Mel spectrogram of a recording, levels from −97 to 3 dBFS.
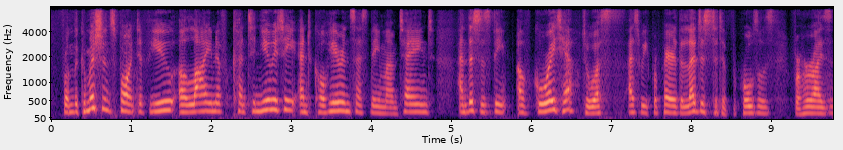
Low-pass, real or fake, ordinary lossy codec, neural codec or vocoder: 7.2 kHz; fake; none; codec, 16 kHz in and 24 kHz out, 0.4 kbps, LongCat-Audio-Codec, fine tuned four codebook decoder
